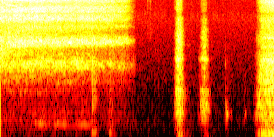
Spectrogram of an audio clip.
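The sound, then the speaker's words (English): Deep breathing as breath work to relax the back: one long, wheezy, hissing breath, then a few short, sharp breaths after a pause, and finally another strong breath. “Do a little breath work here and try to get my back to relax, guys.”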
